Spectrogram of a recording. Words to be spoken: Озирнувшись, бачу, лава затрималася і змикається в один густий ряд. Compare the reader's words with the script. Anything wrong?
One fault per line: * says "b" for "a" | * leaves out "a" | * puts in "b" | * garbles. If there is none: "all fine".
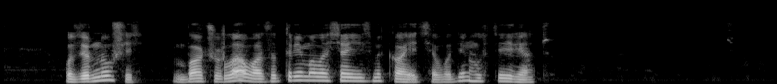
all fine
